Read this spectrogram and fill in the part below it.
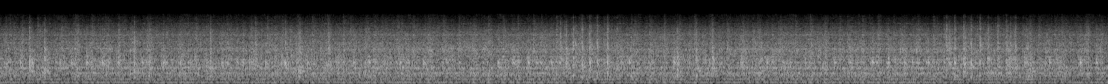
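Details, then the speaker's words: Kawasaki ZZR 600 parts-bike engine running on center stand, rear brake held, shifted into second gear: harsh, gritty crunching grind stays constant; second gear is gone. "There's second gear. How crunchy it is."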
